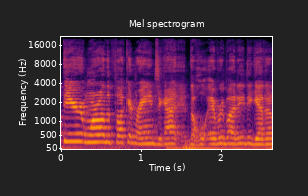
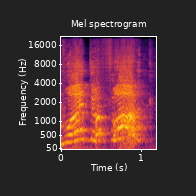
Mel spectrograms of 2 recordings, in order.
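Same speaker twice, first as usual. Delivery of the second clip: loud, high disbelieving cry; mock outraged protest; 6 semitones higher, 7 dB louder, slower than usual. Recruit asking what he did, retold as loud high protest. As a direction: protest loudly, pitch thrown up.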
